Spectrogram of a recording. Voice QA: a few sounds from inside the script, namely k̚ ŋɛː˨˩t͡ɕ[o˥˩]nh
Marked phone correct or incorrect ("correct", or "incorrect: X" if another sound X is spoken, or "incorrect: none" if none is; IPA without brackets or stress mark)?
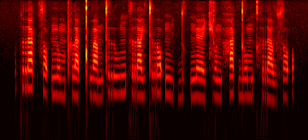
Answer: incorrect: o˨˩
